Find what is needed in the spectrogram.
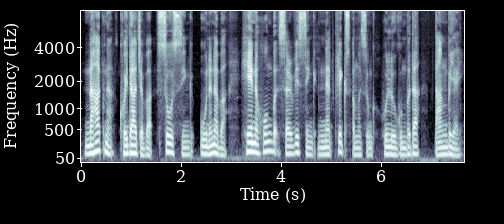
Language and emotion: Manipuri, neutral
